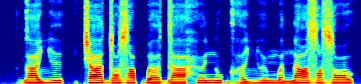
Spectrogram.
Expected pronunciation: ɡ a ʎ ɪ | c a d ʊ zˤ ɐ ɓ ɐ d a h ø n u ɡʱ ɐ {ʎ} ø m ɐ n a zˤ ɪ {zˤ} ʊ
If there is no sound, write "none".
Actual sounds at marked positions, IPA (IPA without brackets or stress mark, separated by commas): ʎ, zˤ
